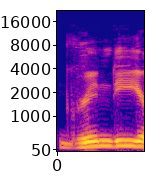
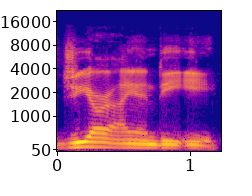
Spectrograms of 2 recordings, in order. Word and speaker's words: Grinde: Now, the director, Nick Grindy or Grind, it's Grinde.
